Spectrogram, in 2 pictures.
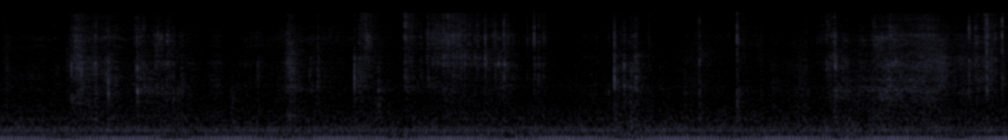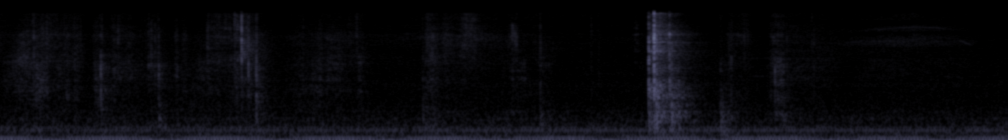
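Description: Faint rustling and clicking of small craft-kit pieces being handled and fitted together by hand, with one sharp click a little after eight seconds in. A steady low hum runs underneath.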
